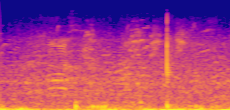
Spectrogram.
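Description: A football being kicked: a sharp thump a little past halfway, with a softer knock before it, over a low steady rumble and faint calls from players.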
